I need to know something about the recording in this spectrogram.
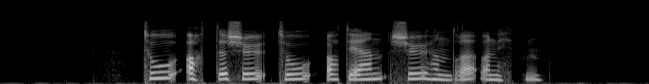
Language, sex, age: Norwegian, female, 23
